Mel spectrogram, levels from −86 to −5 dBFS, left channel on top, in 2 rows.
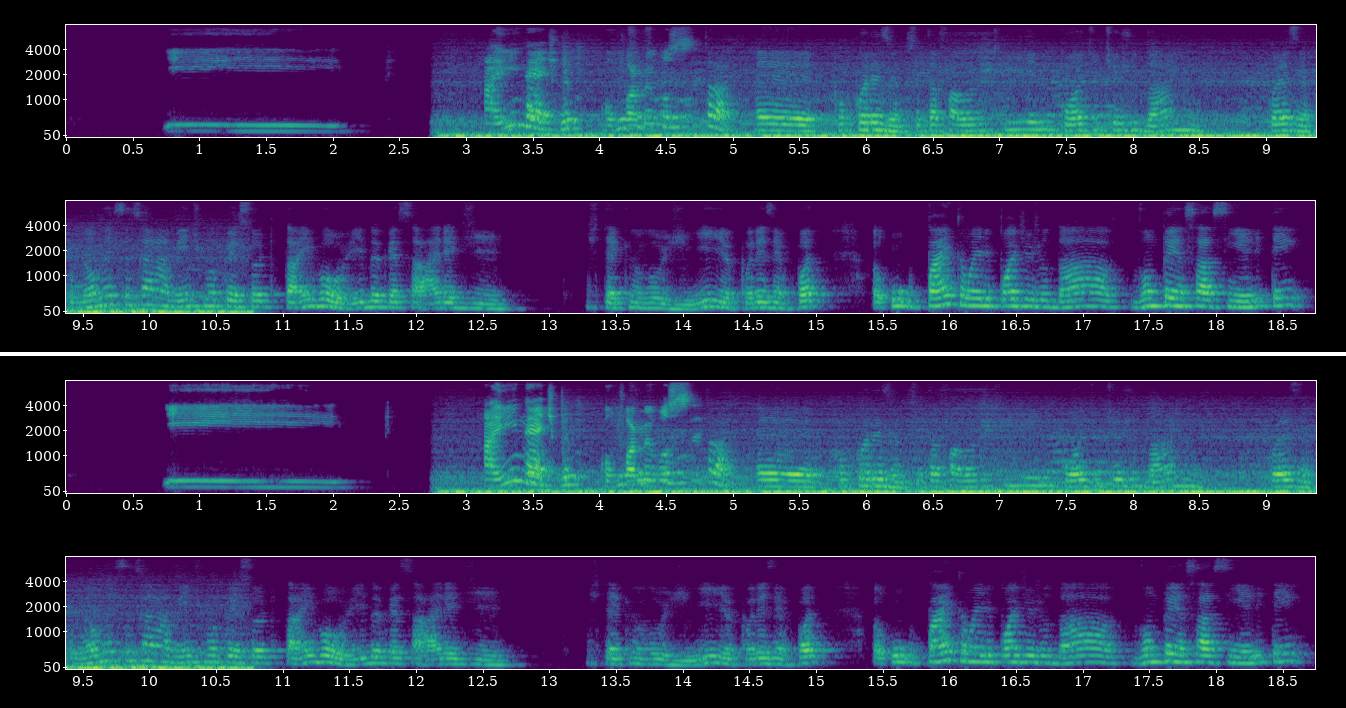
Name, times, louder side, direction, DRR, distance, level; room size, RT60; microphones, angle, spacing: voice 1, 0.7-2.1 3.1-3.6 4.0-4.8, right 5 dB, 60° right, 0.4 m, -32 dB
sound 1, 2.7-10.8, equal, ahead, 0.5 m, -25 dB
voice 2, 3.4-3.8 4.1-8.6 9.0-12.7 13.4-15.0 15.4-18.6, left 1 dB, 85° left, 0.5 m, -30 dB
2.1 x 2.0 x 2.9 m
head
